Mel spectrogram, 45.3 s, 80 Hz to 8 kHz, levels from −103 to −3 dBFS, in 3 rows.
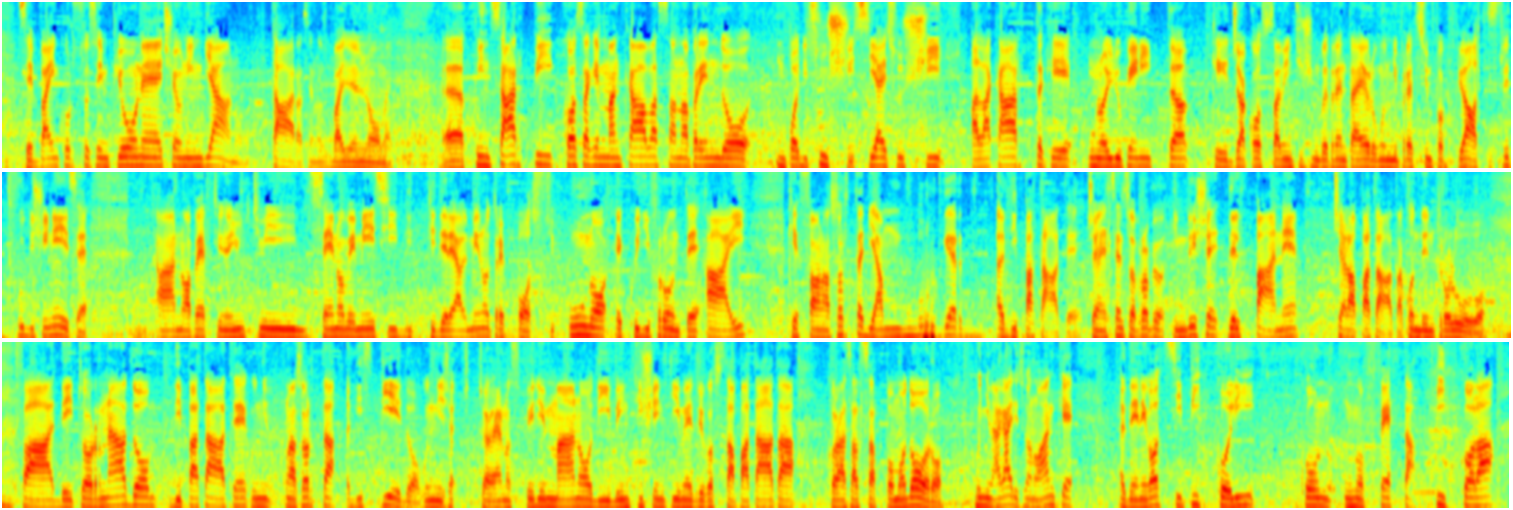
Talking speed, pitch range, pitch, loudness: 170 wpm, 120-140 Hz, 130 Hz, -19 LUFS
